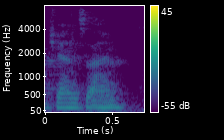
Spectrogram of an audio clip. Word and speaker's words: Genzyme: Did I get the name right, Genzyme? – Yes, Your Honor.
